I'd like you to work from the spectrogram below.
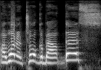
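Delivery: loud, high, big voice projected far. Describing speakers who start strong then fade, showing their opening: projecting loudly. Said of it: "projecting really loudly for the first minute".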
